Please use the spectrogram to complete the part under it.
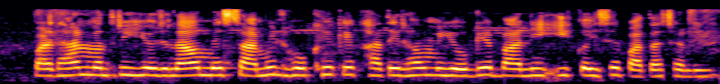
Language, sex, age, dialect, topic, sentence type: Bhojpuri, female, 18-24, Northern, banking, question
